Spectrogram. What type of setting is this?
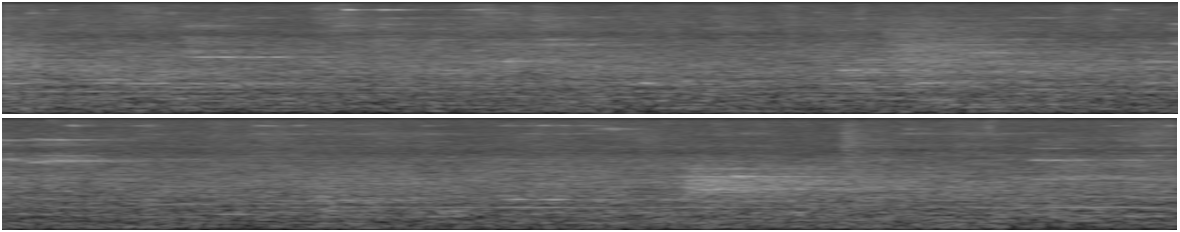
subway station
